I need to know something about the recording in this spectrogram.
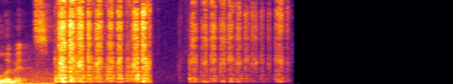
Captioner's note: scribbling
